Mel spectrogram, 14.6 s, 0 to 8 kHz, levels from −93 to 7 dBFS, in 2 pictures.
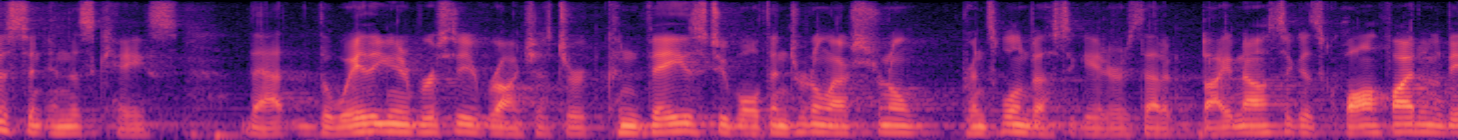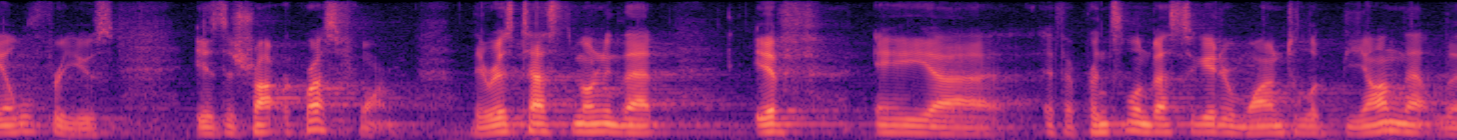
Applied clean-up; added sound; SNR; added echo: none; none; none; none.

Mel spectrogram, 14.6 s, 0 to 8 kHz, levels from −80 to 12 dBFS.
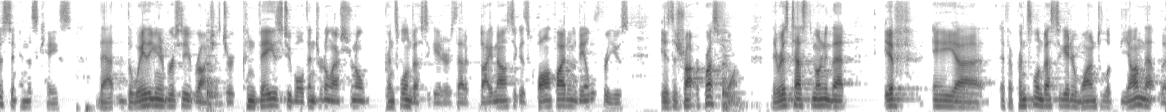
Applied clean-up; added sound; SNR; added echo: classical method spectral subtraction.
